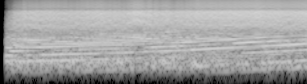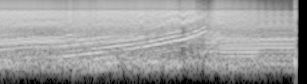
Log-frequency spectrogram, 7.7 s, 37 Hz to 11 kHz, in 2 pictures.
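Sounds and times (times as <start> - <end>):
guitar: 0.1 - 7.6.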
